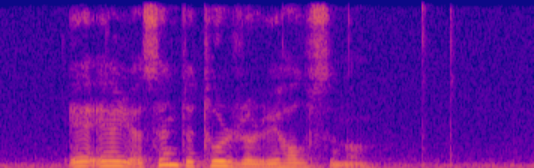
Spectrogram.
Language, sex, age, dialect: Faroese, female, 36-60, Norðuroyggjar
